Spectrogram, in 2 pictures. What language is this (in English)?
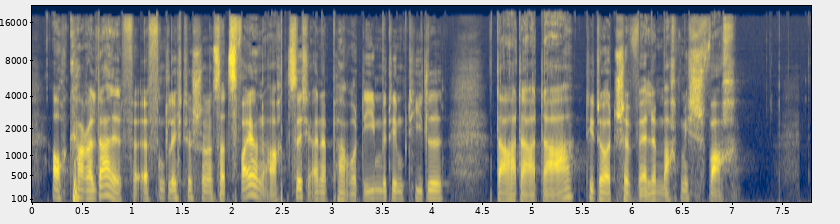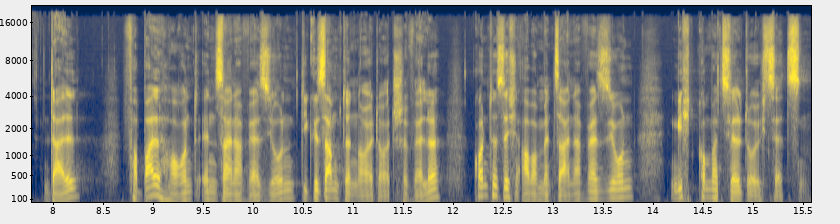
German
